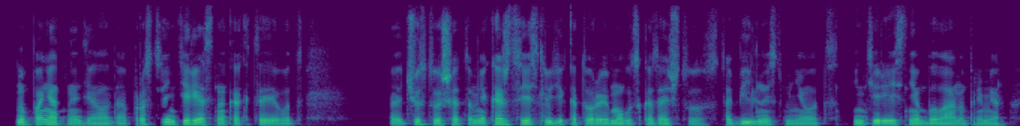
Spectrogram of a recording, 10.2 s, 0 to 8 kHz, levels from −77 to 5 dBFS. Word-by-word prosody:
Ну 105 -2 +4
понятное 100 -7 +2
дело, 85 -1 -2
да. 80 +1 -5
Просто 100 +2 -3
интересно, 105 -3 +3
как 95 0 -2
ты 90 -1 0
вот, 85 0 -5 0.9
э, 90 -2 -1
чувствуешь 95 -4 +1
это. 90 0 0
Мне 95 +1 +2
кажется, 120 +2 +2
есть 115 +1 +2
люди, 100 -4 +2
которые 95 -2 +1
могут 85 -1 +1
сказать, 85 -1 -1
что 80 -1 -8
стабильность 95 +4 -1
мне 90 0 -3
вот 85 -1 -8
интереснее 95 +1 +2
была, 90 0 +1
например. 90 +1 -5
90 Hz, 155 wpm, -24 LUFS, 85-100 Hz, 0.9 s, Ну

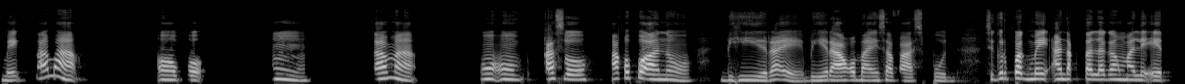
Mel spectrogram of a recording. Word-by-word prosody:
May 190 -1 -4
tama. 345 +6 +1 0.8
Opo. 210 -2 -1 0.6
Hmm. 220 -7 -3 0.6
Tama. 270 +3 +2 0.6
Oo, 240 -2 -1 0.2
kaso 235 -3 +1 0.2
ako 265 +3 +3
po 295 - +7
ano, 215 -8 +3 0.3
bihira, 195 +2 -2
eh, 150 -4 -5
bihira 185 +3 +3
ako 195 0 0
kumain 185 -1 -1
sa 190 0 0
fast 170 -2 -2
food. 165 -3 -10 0.3
Siguro 265 +4 -4
'pag 280 -3 +6
may 250 +1 +3
anak 240 0 +2
talagang 230 -1 +1
maliit. 200 -3 -1
220 Hz, 120 wpm, -21 LUFS, 185-245 Hz, 0.8 s, po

